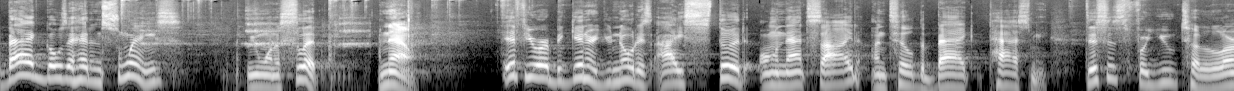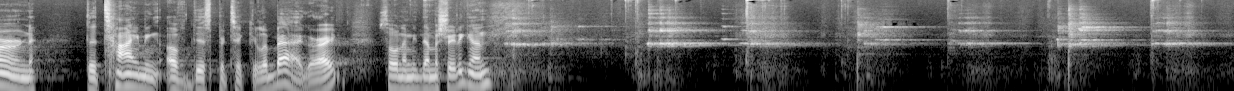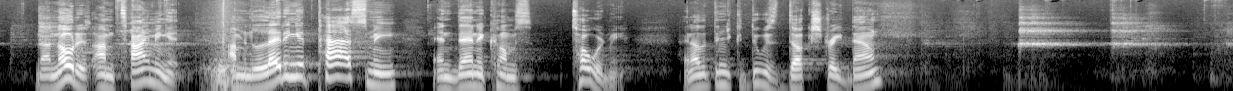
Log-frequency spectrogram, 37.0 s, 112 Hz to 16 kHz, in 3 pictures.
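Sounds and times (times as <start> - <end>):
chain squeaking: 0.9 - 6.0, 16.7 - 26.6, 33.9 - 37.0.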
